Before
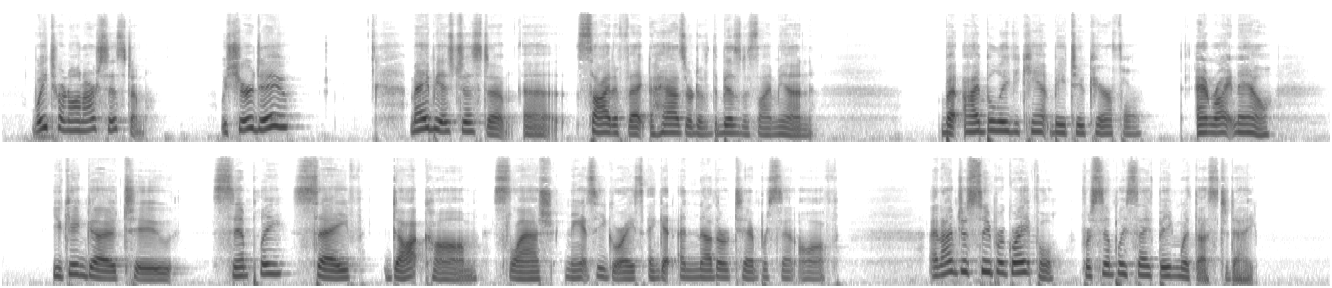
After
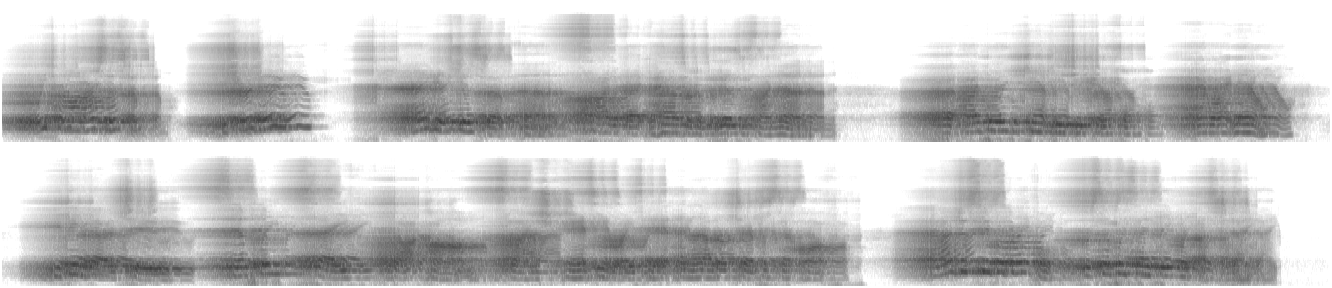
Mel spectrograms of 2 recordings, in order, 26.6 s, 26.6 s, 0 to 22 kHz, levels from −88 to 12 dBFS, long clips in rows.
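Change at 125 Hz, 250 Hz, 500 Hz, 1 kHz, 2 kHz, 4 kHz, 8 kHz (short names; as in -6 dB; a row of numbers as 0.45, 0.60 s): -9.5, -3.5, +2.0, +2.0, +1.0, -5.0, -7.0 dB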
